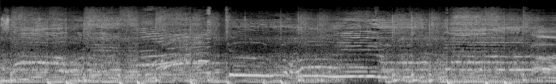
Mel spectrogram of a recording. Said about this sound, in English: I'm not even going to talk over it. It's just... It's going to play the whole song.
